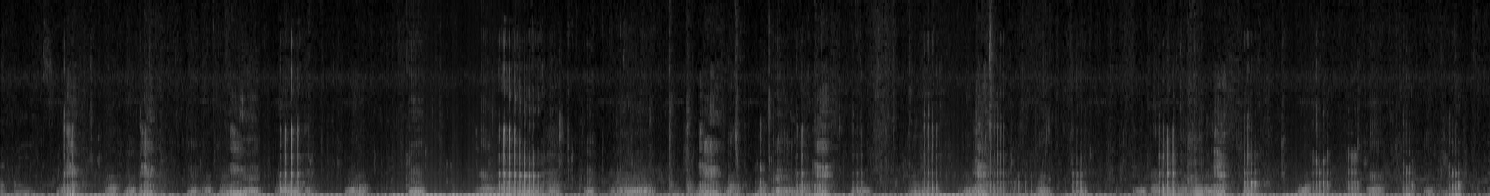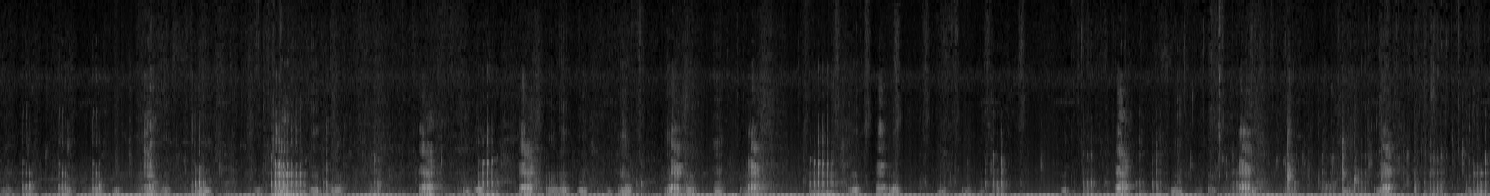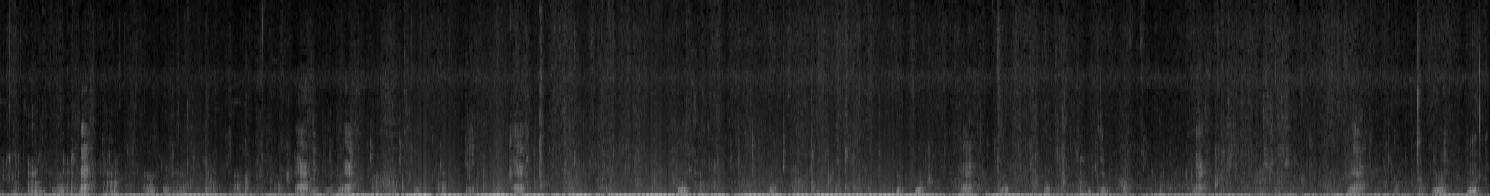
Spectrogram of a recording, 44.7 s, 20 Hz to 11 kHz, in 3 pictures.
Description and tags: big pigs 2
pig, countryside, farm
